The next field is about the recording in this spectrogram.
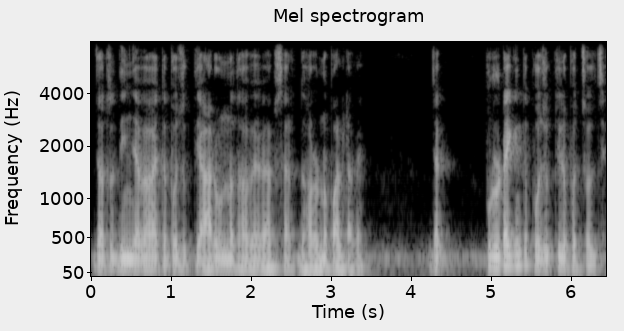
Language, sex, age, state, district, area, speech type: Bengali, male, 30-45, West Bengal, Cooch Behar, urban, spontaneous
